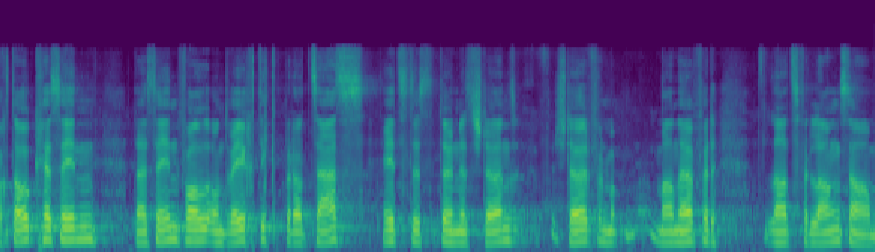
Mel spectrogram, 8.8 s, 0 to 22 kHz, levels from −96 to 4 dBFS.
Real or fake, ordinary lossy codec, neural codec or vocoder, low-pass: fake; none; codec, 24 kHz, 3.1 kbps, DualCodec; 10.8 kHz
